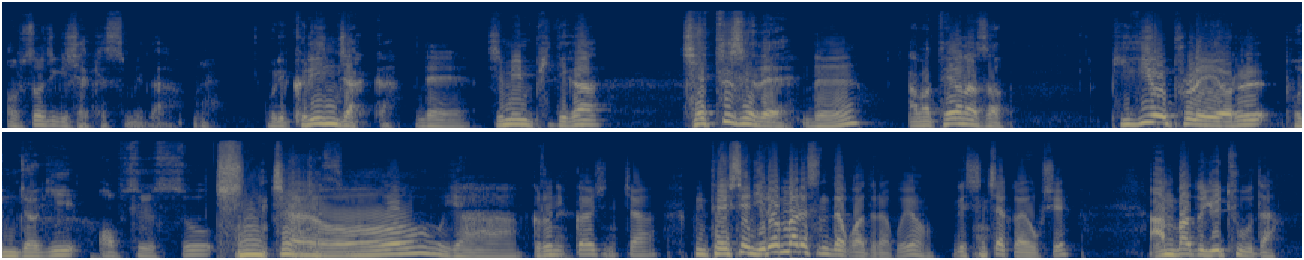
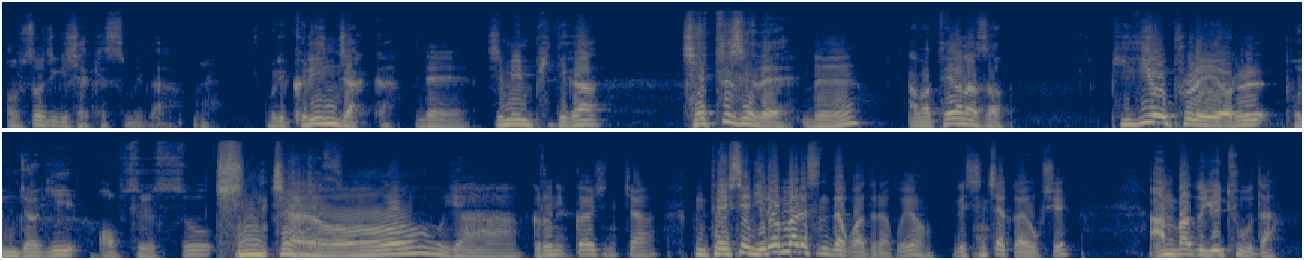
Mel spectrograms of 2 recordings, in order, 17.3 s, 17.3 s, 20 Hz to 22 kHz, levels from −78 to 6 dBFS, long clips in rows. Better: neither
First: distortion; heavy; 7% of the sound clipped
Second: distortion; heavy; 7% of the sound clipped

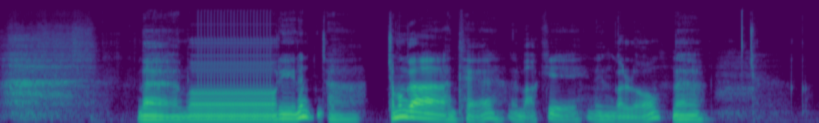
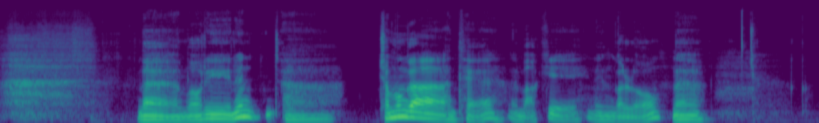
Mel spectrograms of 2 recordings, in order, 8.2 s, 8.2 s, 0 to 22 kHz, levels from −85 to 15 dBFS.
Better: second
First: audio freezing; at 2 s for 1 s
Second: none

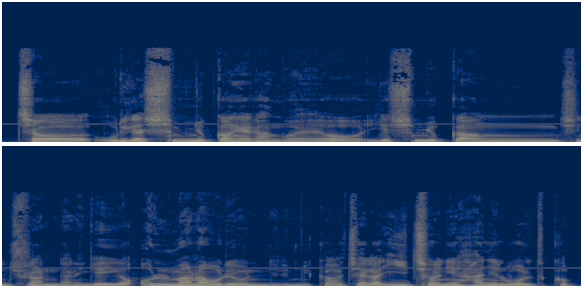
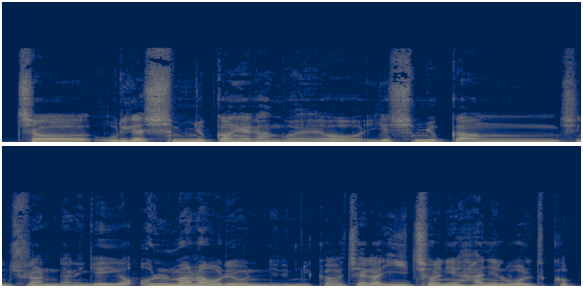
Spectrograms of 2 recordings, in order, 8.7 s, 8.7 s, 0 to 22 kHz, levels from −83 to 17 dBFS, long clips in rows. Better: second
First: high-pitched whine; faint; throughout; 3 kHz, 35 dB below the speech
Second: none

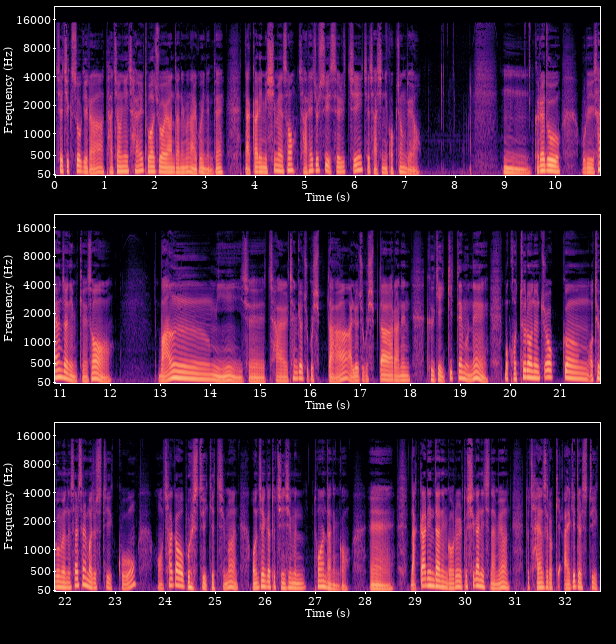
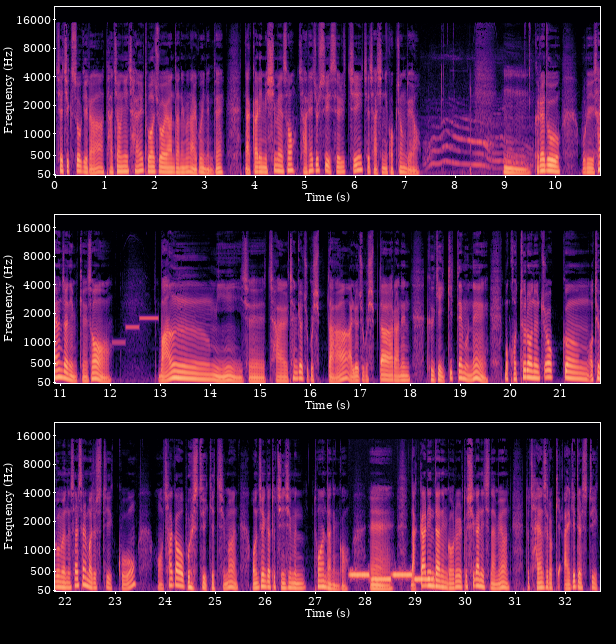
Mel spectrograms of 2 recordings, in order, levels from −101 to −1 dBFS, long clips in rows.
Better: first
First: none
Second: dog barking; faint; from 7.5 to 9.5 s; peak 15 dB below the speech // phone ringing; faint; at 12 s; peak 15 dB below the speech // siren; loud; from 28 to 29 s; peak 2 dB above the speech

